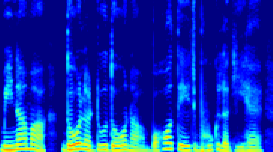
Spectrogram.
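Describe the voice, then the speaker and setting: A woman voicing a meek, sad young girl who pleads gently, in a storybook reading. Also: fairly high pitch, a little slow, vocal fry, no echo, studio quality. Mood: pleading. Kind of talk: storybook voice acting.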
